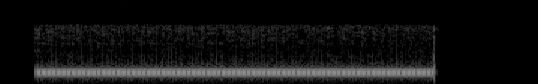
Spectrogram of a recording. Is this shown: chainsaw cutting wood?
no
